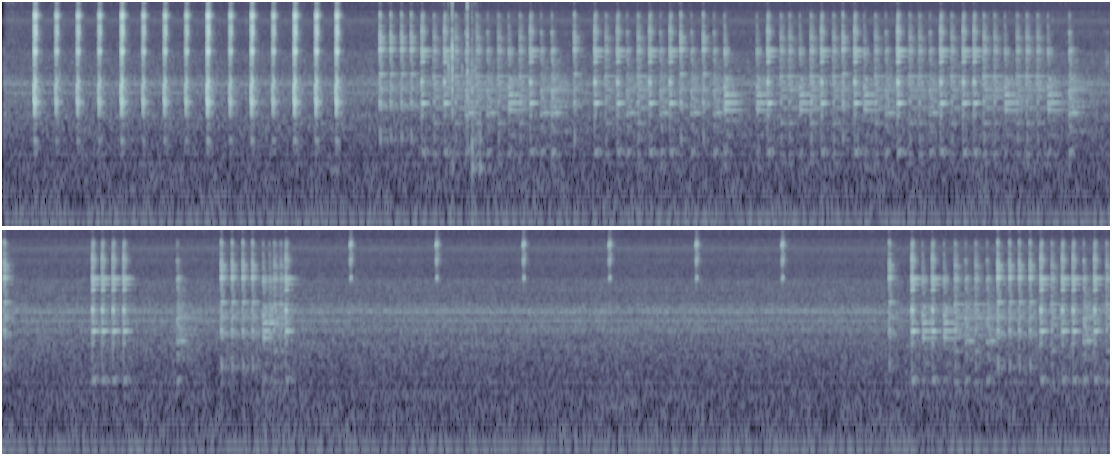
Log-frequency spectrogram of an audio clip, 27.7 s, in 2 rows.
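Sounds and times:
tenor drums: 0.4 - 17.6, 24.9 - 27.7.

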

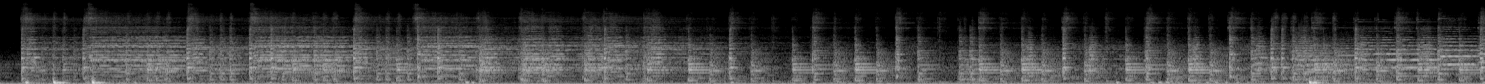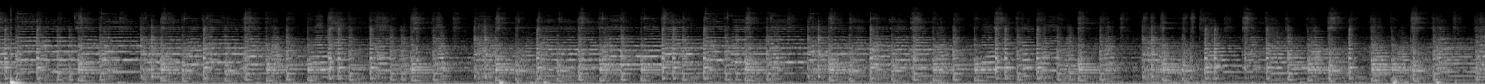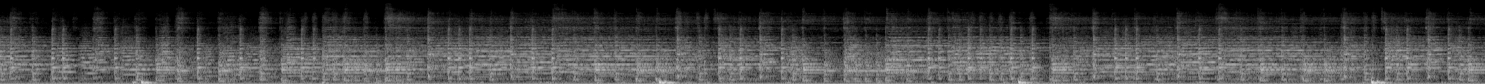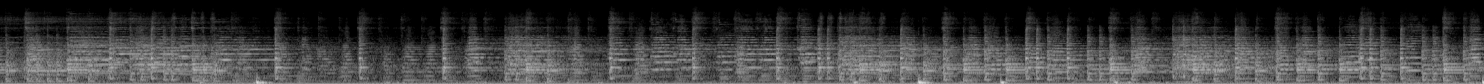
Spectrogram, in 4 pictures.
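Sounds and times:
music: 0.0 - 59.3
tenor drums: 0.0 - 59.3.

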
